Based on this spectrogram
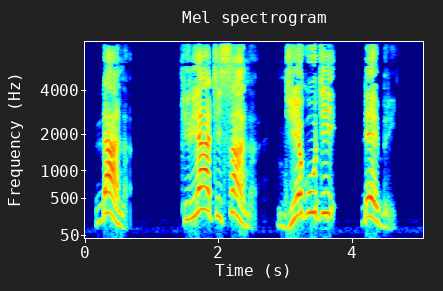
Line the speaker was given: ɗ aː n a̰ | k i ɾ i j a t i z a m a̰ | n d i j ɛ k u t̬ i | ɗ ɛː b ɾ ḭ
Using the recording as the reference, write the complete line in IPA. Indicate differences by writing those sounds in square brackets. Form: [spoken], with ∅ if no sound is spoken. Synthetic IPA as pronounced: ɗ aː n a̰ | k i ɾ i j a t i [s] a [n] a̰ | n d i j ɛ k u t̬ i | ɗ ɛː b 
